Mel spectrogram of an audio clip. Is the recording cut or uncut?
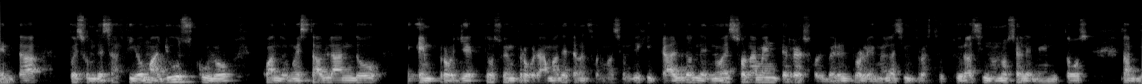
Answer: uncut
